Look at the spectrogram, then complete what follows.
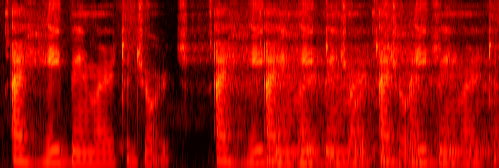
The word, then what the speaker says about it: Jorge: George's real name is Andrew, but goes by George, but spells it Jorge, which is actually pronounced Jorge, but he pronounces it George.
